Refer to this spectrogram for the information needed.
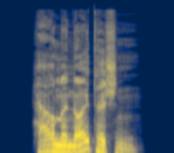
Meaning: inflection of hermeneutisch: 1. strong genitive masculine/neuter singular 2. weak/mixed genitive/dative all-gender singular 3. strong/weak/mixed accusative masculine singular 4. strong dative plural
- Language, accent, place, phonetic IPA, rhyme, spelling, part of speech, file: German, Germany, Berlin, [hɛʁmeˈnɔɪ̯tɪʃn̩], -ɔɪ̯tɪʃn̩, hermeneutischen, adjective, De-hermeneutischen.ogg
